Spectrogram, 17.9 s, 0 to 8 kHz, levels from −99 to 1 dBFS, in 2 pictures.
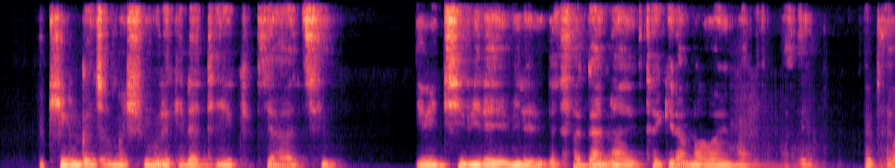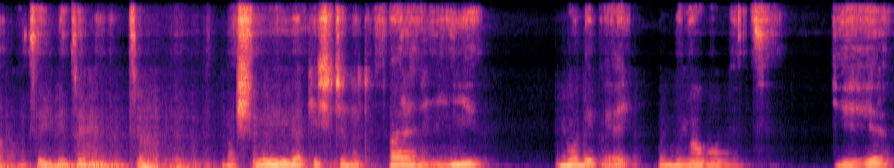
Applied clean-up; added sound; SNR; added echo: neural mask model DeepFilterNet 3.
